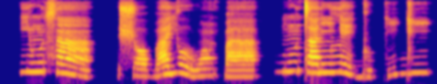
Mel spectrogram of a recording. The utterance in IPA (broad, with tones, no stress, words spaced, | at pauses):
jũ˦sã˦˨ | ʃɔ˨ba˨˦jo˦˨ wɔ̃˧k͡pa˧ | bũ˦ ta˦ɾĩ˦ le˦˨ɡu˨ ki˨˦ɡi˦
